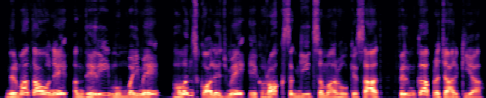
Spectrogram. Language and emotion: Hindi, neutral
